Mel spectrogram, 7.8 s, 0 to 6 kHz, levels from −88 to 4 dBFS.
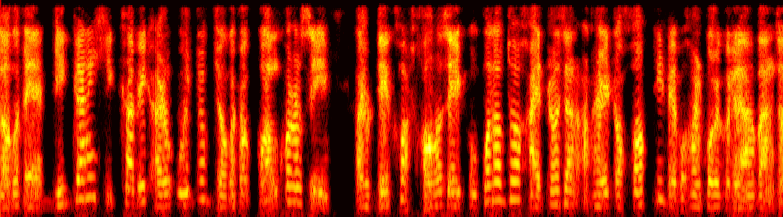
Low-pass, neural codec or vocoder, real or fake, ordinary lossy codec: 5.4 kHz; codec, 16 kHz, 2 kbps, FreqCodec, smaller model; fake; none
